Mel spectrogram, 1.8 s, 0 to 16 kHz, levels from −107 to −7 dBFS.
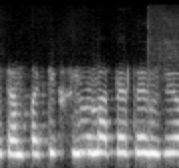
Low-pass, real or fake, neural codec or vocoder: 14.4 kHz; fake; codec, 44.1 kHz, 7.8 kbps, DAC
